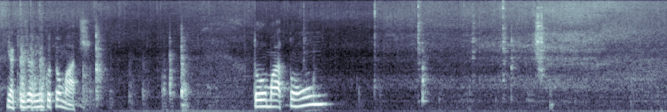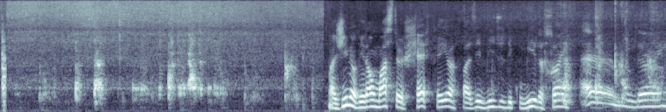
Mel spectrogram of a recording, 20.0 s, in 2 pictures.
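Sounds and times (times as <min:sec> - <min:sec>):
food sizzling in a pan: 0:00.0 - 0:20.0
knife and spoon scraping pan: 0:07.0 - 0:08.4, 0:10.1 - 0:14.8.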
